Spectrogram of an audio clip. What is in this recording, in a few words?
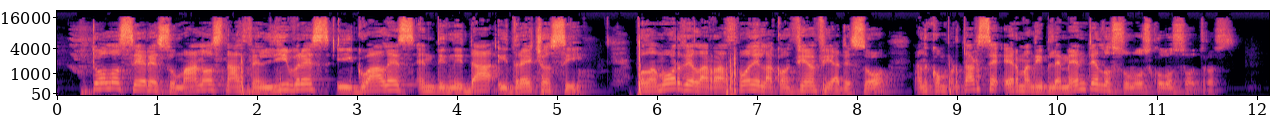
asturian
